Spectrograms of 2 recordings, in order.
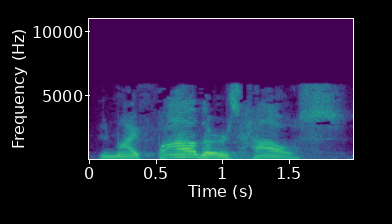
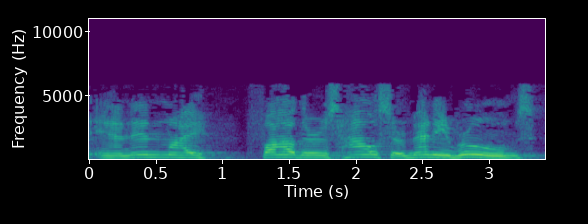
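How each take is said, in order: First: "Father's" hit hard, the rest falls away; emphasis on "Father's", falling tune; stress on Father's. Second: "rooms" stretched out as the key word; the old reading, weight on "rooms"; stress on rooms. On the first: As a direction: push the word "Father's". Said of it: "emphasis is on the Father". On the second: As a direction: lean on "rooms" at the end. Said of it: "You know what we fastened on? The rooms". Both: Shown as a demonstration.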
